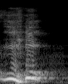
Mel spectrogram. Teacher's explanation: Visarga is an aspiration, right? You pronounce it out. Uhu, banuhu. So you continue the same swara sound.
